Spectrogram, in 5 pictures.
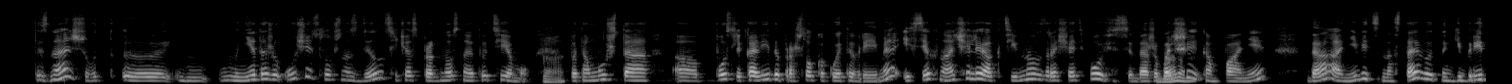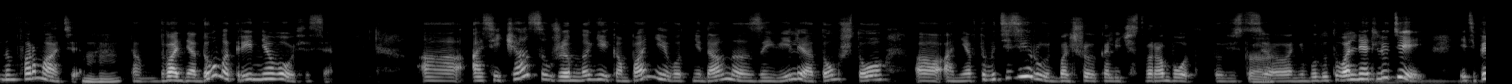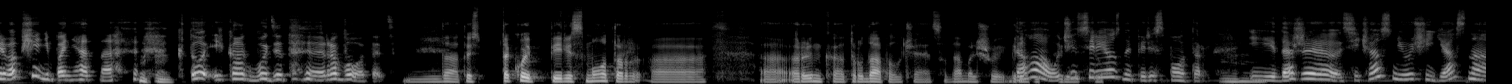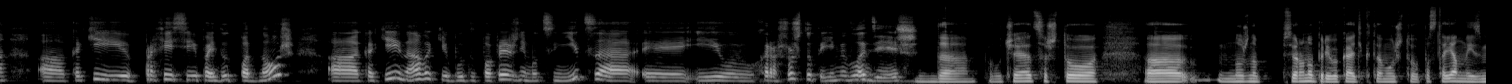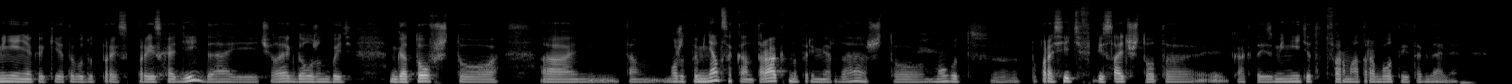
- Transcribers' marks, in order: chuckle; "грядет" said as "гридит"; tapping
- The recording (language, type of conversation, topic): Russian, podcast, Что вы думаете о гибком графике и удалённой работе?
